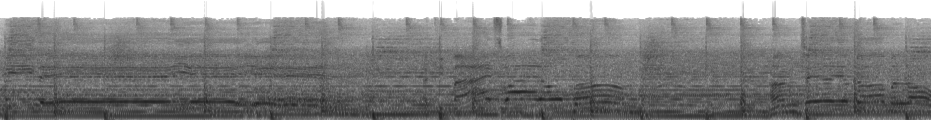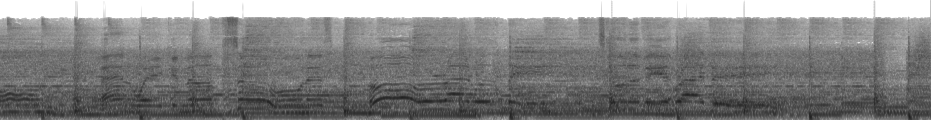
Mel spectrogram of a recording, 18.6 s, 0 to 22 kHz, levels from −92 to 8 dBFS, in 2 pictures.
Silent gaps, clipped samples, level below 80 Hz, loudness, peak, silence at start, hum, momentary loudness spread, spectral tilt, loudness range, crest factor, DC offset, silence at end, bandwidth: none; under 0.1%; -30 dBFS; -11 LUFS; 0 dBFS; 0 s; none; 4 LU; -4.5 dB/octave; 1 LU; 10 dB; under 0.1%; 0 s; 13.5 kHz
